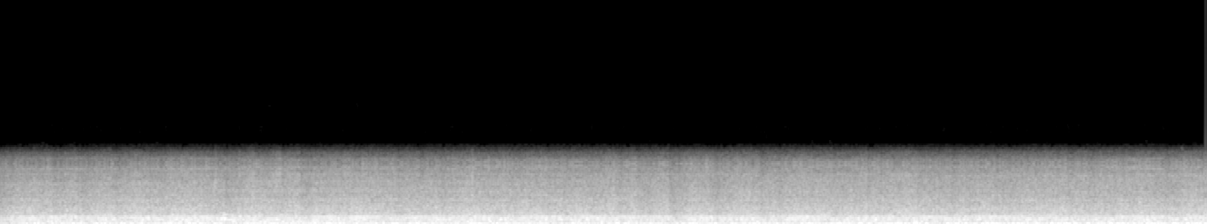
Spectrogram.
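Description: Jet engines roar steadily with a loud, constant rushing hum.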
